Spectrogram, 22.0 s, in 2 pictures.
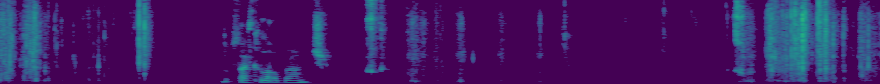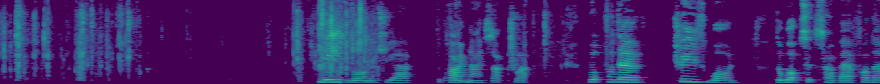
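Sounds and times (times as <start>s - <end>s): crunching and chewing snack: 0.0s - 2.0s, 4.5s - 15.8s, 17.6s - 18.2s.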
